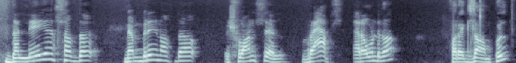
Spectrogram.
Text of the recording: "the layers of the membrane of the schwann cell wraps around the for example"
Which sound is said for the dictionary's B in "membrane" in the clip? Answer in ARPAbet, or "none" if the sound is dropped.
B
